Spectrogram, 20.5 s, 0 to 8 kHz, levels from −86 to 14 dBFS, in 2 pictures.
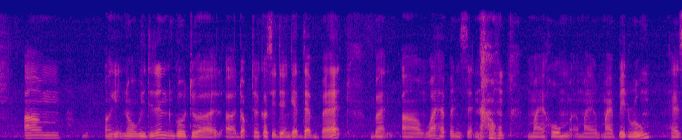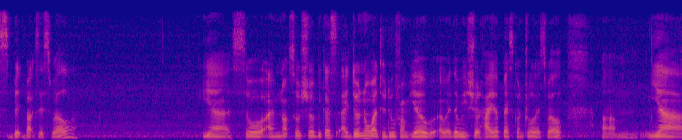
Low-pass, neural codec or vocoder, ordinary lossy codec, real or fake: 7.2 kHz; none; none; real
